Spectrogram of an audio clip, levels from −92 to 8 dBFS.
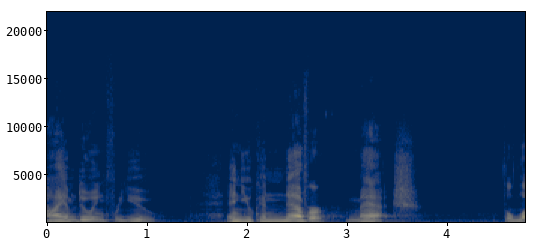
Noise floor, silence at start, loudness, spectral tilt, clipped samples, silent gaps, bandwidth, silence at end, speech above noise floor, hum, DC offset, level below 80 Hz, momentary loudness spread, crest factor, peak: -82 dBFS; 0 s; -44 LUFS; -7 dB/octave; under 0.1%; none; 13.5 kHz; 0 s; 38 dB; none; under 0.1%; -78 dBFS; 20 LU; 20 dB; -24 dBFS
